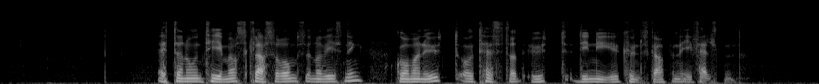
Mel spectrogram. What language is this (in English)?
Norwegian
